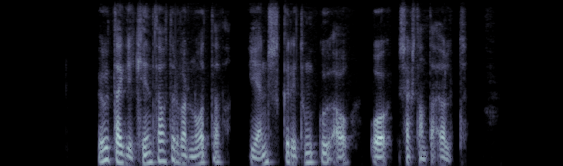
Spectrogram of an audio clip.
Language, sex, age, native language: Icelandic, male, 60-69, Icelandic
